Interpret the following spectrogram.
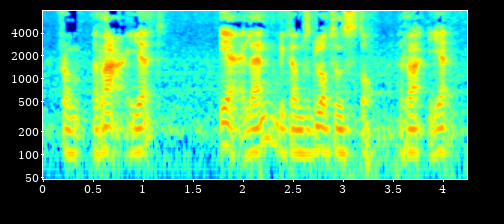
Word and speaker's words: rakyat: When these words enter Malay vocabulary, they are pronounced rakyat and i'lan. Notice how the sound from ra'yat, i'lan becomes glottal stop, rakyat, i'lan, simply because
